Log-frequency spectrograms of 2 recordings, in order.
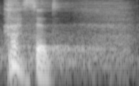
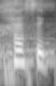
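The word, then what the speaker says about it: חסד: And that's my best Hebrew pronunciation, chesed.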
